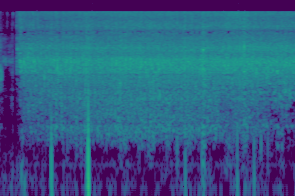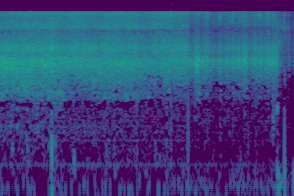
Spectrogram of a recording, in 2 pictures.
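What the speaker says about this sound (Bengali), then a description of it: "এবার আমি ভেন্ডিগুলো ভেজে নেব।" Okra (bhindi) frying in hot mustard oil in a kadai, giving a steady, loud sizzling hiss that holds throughout, with a few small pops and spits and no voices.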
